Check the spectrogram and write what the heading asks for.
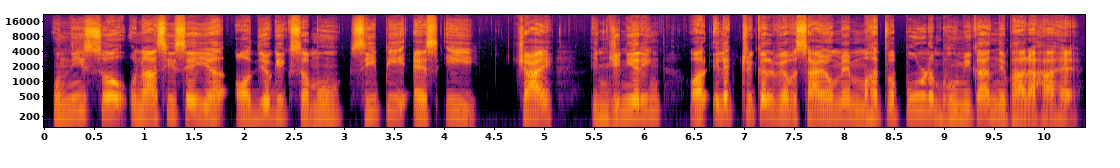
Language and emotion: Hindi, neutral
